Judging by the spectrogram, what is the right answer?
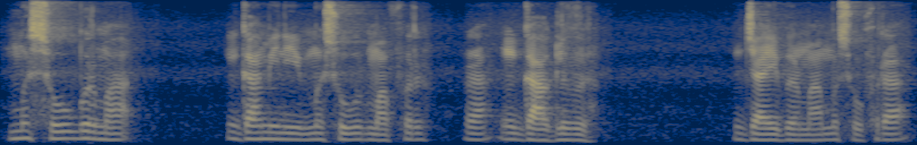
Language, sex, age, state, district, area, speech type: Bodo, male, 18-30, Assam, Kokrajhar, rural, spontaneous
